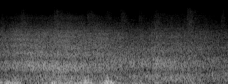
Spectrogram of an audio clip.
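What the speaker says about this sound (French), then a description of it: "On a la plage pour nous tout seul." Surf rolls steadily onto a deserted Greek beach, a continuous broadband wash with some wind rumble and no distinct breaks.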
